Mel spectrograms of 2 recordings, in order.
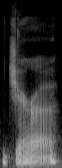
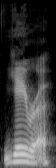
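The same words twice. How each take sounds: First: It begins with a hard J sound. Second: It begins with a Y sound. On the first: The speaker calls it wrong. "I already missed it" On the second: The speaker calls it right. "Because the J's make a yes sound"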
